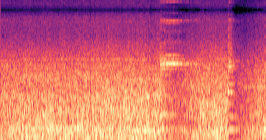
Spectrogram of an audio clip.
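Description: Road traffic noise: a steady rushing noise, with a short vehicle horn toot about two and a half seconds in.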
